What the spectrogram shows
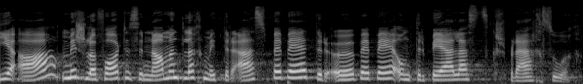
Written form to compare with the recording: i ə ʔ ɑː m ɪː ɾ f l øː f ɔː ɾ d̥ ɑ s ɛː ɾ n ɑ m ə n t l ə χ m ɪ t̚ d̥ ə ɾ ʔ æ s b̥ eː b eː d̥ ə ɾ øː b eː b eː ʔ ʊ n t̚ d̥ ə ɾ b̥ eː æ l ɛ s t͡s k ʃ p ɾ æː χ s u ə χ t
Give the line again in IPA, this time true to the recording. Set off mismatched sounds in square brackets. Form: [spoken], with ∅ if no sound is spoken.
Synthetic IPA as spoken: i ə ʔ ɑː m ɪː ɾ [ʃ] l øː f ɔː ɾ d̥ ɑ s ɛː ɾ n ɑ m ə n t l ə χ m ɪ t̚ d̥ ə ɾ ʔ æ s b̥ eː b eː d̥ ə ɾ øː b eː b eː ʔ ʊ n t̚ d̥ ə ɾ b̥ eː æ l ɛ s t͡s k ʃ p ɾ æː χ s u ə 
